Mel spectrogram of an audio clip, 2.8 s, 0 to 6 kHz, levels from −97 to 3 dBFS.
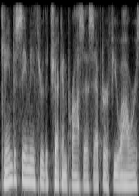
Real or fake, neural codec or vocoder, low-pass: fake; codec, 24 kHz, 0.9 kbps, WavTokenizer, medium speech release version 2; 5.4 kHz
